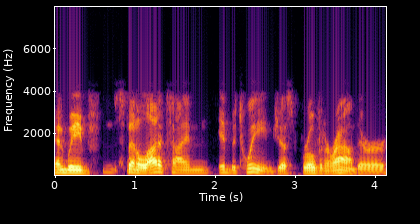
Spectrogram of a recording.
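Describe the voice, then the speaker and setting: Speaking at a moderate pace, a man with an American accent uses ordinary pitch variation. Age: 60s. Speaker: magazine writer and expat. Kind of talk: interview.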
